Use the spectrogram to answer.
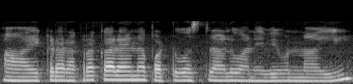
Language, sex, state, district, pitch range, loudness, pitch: Telugu, female, Andhra Pradesh, Manyam, 170-200 Hz, -15 LUFS, 180 Hz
